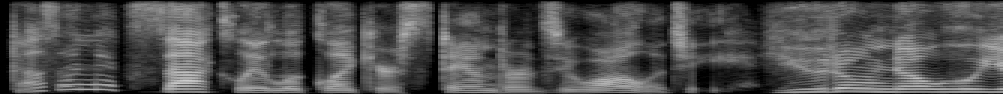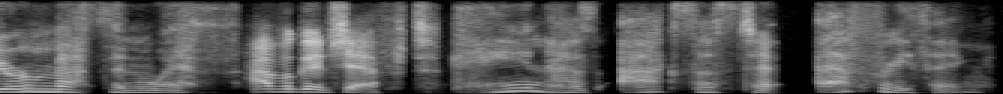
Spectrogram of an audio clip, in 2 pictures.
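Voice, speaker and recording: A woman playing a sharp, determined young American vigilante heroine in a video game, with a wry, quippy delivery. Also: medium pitch, expressive, normal speed, few pauses, dry recording, clean studio sound, close to an everyday voice. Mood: wry, focused. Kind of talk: acted video game voice lines.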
